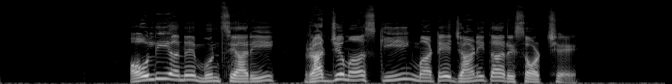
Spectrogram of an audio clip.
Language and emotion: Gujarati, neutral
